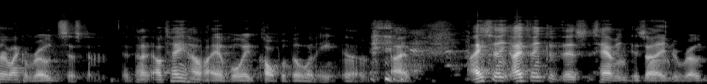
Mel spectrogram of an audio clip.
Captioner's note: laughter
